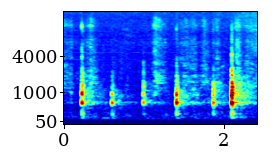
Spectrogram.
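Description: Chalk writing on a blackboard: five sharp taps about 0.4 s apart, each with a short scrape as a stroke is drawn.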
